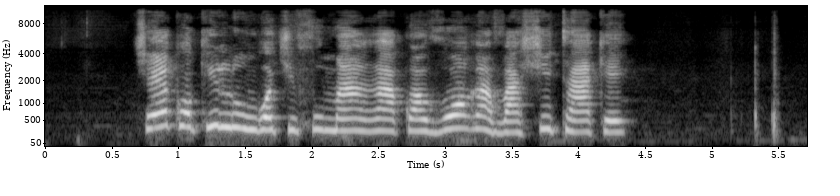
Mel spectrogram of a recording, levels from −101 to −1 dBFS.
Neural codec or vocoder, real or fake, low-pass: codec, 44.1 kHz, 7.8 kbps, DAC; fake; 10.8 kHz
